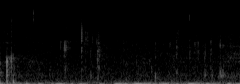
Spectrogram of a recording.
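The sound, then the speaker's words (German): Faint chewing and mouth sounds of someone eating caramel ice cream, with a few small soft clicks and no talking. “Ja, auf jeden Fall probieren wir jetzt hier mal auf Tom Lukas Empfehlung einfach mal random so ein Eis.”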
